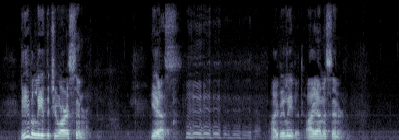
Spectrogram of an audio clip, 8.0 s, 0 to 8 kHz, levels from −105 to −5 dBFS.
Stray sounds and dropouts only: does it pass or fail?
fail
